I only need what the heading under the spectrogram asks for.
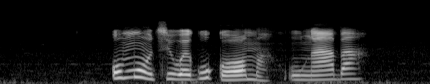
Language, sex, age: Swati, female, 24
